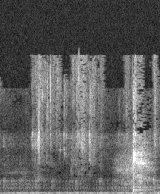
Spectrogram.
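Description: Near silence: room tone with a faint steady low hum.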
